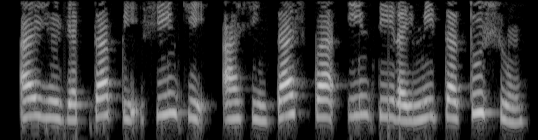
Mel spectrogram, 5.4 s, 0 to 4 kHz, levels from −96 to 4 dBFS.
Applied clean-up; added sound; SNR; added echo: none; none; none; none.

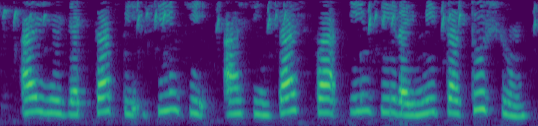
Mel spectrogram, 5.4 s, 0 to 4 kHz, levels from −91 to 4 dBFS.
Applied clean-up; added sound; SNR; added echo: classical method WPE with log-MMSE.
